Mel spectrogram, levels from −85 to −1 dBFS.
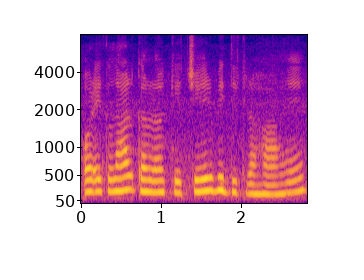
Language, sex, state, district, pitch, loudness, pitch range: Hindi, female, Arunachal Pradesh, Lower Dibang Valley, 210 Hz, -13 LUFS, 195-220 Hz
